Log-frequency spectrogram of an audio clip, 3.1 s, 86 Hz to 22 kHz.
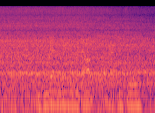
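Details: Air Venturi 4,500 psi high-pressure compressor, water-cooled with distilled water, first setup run: steady airy hiss with constant mid tone and light pumping pulse, no knocks or grinding; running normally.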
